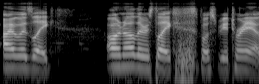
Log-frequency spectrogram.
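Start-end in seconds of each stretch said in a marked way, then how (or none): none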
